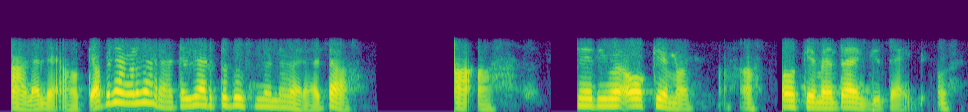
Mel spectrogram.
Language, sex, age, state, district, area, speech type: Malayalam, female, 30-45, Kerala, Malappuram, rural, conversation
